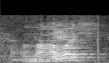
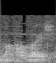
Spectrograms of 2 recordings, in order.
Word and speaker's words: महावश: अच्छा एक बात ये कि मैं हमेशा इनको आदतन महविश कहता था, लेकिन नाज़रीन सही जो प्रोनाउंसिएशन है, तलफ़ुज़ है, वो है महावश। बहुत सुंदर। अच्छा महावश है, जैसे मेरा नाम महावश, वाव पर ज़बर है, ज़ेर नहीं है।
